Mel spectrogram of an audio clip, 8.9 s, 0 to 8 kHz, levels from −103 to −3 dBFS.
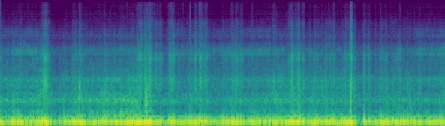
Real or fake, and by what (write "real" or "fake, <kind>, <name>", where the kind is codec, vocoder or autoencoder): fake, vocoder, Vocos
